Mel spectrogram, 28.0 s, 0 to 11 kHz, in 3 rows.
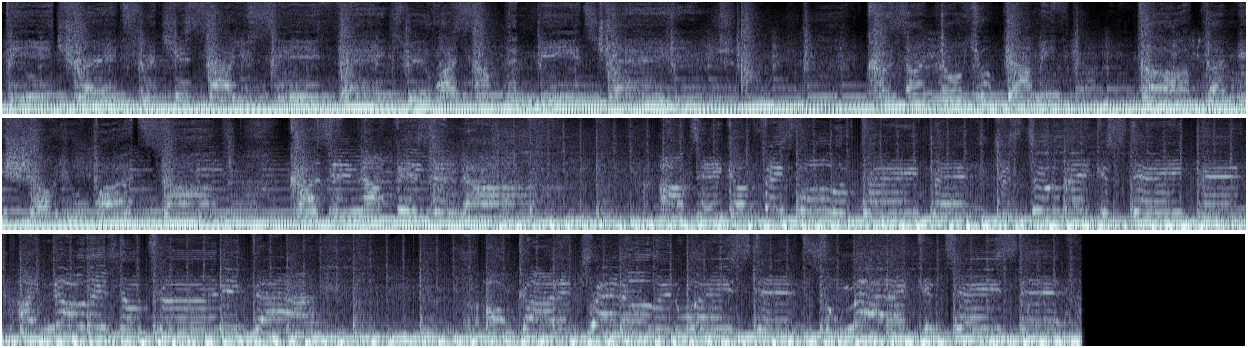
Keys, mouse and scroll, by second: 8.4 middle click, 12.6-14.4 middle drag, 16.3-18.5 drag, 18.7 middle click, 18.9-19.4 middle drag, 20.7 click.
